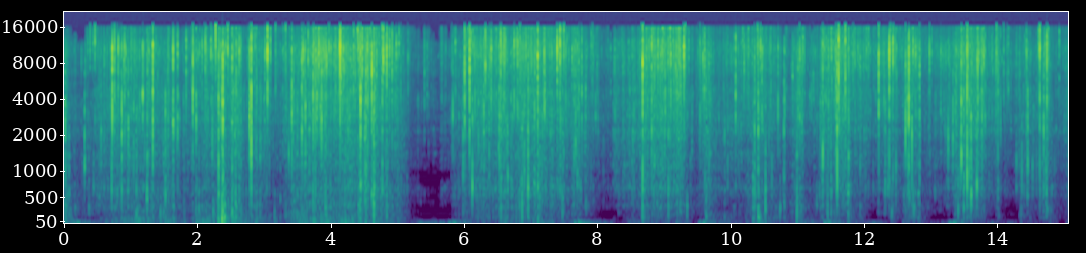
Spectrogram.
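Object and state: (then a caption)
Plastic bag of granola. A clear plastic muesli bag full of granola is held upright and squeezed, so the contents crunch. Bright crinkling of the plastic mixes with dense crunching of the granola in several bursts, broken by short pauses.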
